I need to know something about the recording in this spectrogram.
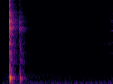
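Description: Lid of a Lockly Smart Safe, a steel-alloy biometric safe, pushed shut: two sharp clacks about a fifth of a second apart as it snaps closed, then only a faint low hum.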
